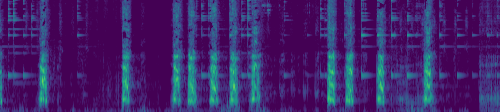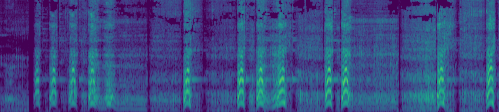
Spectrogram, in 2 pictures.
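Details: Livestock guardian dogs barking outdoors: sharp, short barks in irregular bursts, some in quick pairs and triplets, becoming denser and overlapping in the second half over a rougher background noise.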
